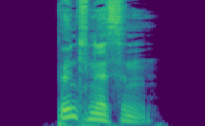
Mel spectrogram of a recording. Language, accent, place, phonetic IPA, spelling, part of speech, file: German, Germany, Berlin, [ˈbʏntnɪsn̩], Bündnissen, noun, De-Bündnissen.ogg
- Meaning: dative plural of Bündnis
